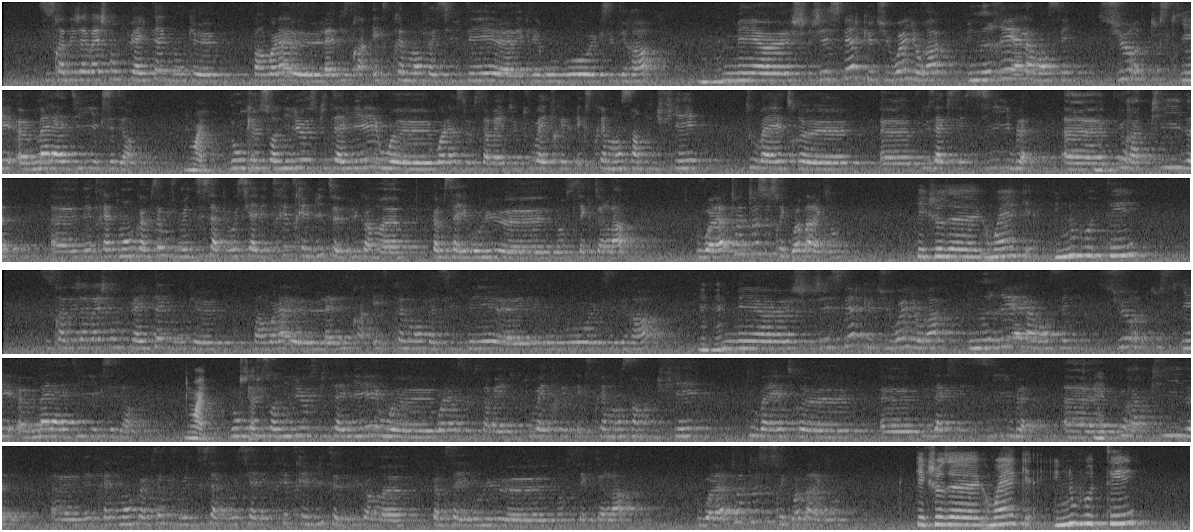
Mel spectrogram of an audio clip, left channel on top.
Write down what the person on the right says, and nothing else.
Mhm.
Ouais,
tout
à fait.
Mm.
Quelque chose, euh, ouais, que- une nouveauté.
